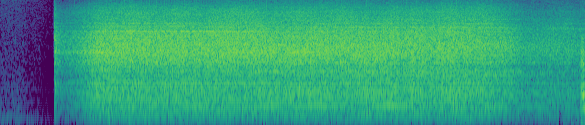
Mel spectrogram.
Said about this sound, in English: In less than an, in an hour, Meadows Field will have a larger plane taking off.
